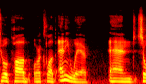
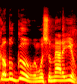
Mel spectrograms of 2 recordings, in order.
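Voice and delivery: put-on Italian-American accent, higher; 4 semitones higher, 3 dB louder than usual. Joking about how Mario could have talked, in a Mario Italian-American accent. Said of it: "A little bit of that Italian-American accent".

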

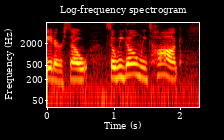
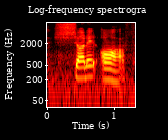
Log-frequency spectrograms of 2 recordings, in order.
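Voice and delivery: ordinary talk, nothing marked

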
